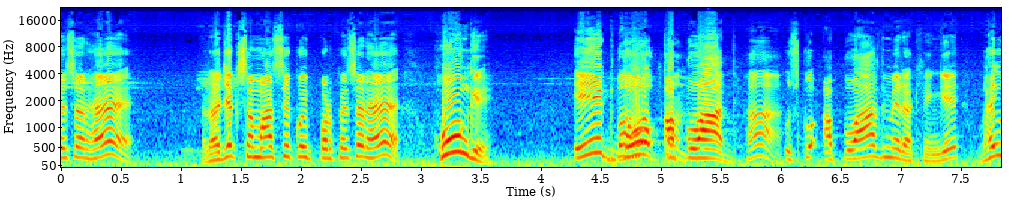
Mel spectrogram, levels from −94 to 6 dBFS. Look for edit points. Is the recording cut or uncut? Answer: uncut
